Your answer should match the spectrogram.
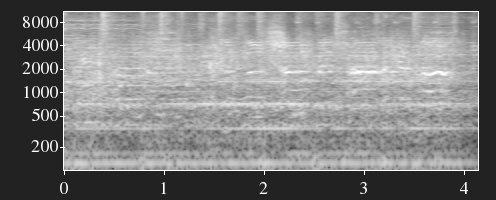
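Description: Background music with a steady beat, over the low, steady drone of a boat's engine under way; the drone drops away at the very end.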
